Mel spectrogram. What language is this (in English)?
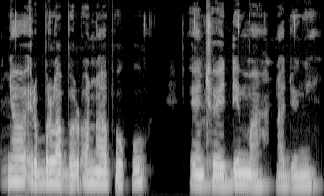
Masai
